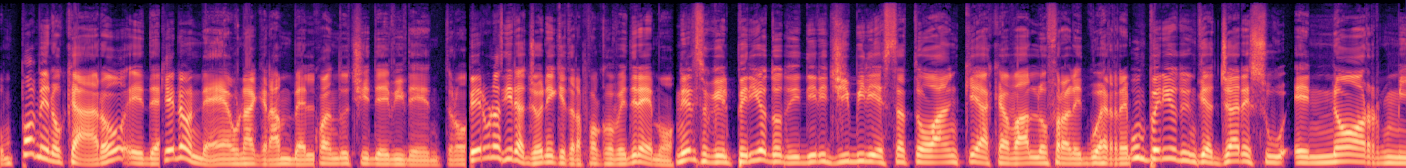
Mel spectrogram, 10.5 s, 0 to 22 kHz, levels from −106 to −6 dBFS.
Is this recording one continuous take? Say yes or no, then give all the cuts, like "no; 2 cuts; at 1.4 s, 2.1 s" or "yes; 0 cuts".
no; 9 cuts; at 1.2 s, 2.3 s, 3.0 s, 3.8 s, 5.2 s, 5.9 s, 8.1 s, 8.5 s, 9.0 s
